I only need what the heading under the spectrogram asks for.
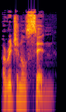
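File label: "original sin", British English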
